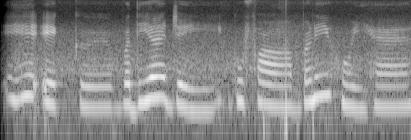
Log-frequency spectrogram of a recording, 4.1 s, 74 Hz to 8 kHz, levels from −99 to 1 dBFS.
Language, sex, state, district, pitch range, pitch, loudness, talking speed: Punjabi, female, Punjab, Kapurthala, 225-270 Hz, 240 Hz, -17 LUFS, 115 wpm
